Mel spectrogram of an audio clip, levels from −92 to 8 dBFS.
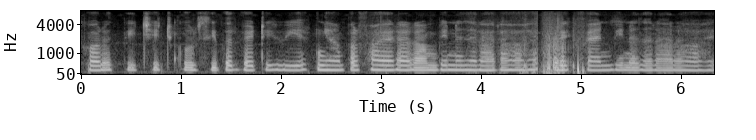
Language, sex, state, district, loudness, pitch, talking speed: Hindi, female, Maharashtra, Solapur, -20 LUFS, 210 Hz, 225 wpm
